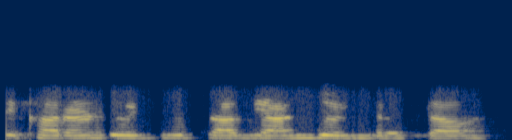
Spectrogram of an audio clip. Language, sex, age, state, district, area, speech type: Sindhi, female, 30-45, Maharashtra, Mumbai Suburban, urban, conversation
